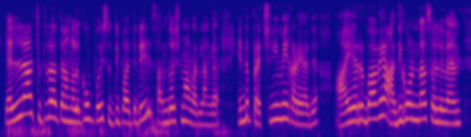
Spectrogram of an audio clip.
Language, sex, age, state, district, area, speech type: Tamil, female, 18-30, Tamil Nadu, Karur, rural, spontaneous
